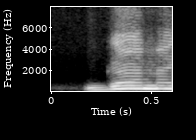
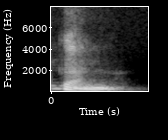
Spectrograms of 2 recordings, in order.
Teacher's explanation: Aquí tienen de similaridad en que son velares. Velares. Ya. Son oclusivas también. Y la diferencia está en que una es sonora y la otra es sorda.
